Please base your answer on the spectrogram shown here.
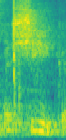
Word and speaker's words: Mexico: word of the indigenous the word mexico was pronounced meshika and the meshika were people of the region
